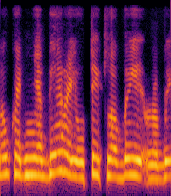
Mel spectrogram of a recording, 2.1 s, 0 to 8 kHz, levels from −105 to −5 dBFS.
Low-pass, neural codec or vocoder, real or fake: 7.2 kHz; codec, 32 kHz, 1.9 kbps, SNAC; fake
